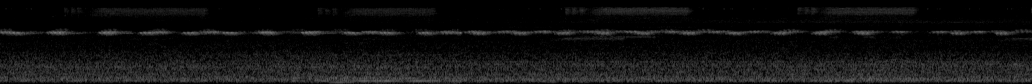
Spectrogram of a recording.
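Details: A summer-night chorus in a city backyard on a hot, humid night: crickets chirp in a steady pulsing rhythm while a higher, hissing cicada buzz swells and fades above, with faint distant traffic noise.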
